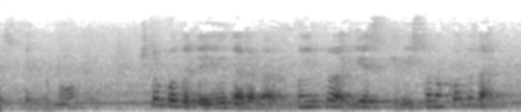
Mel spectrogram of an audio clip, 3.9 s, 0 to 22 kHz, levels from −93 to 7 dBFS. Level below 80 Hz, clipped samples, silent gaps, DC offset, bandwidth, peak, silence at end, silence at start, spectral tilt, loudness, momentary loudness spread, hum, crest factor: -68 dBFS; under 0.1%; none; under 0.1%; 11 kHz; -6 dBFS; 0 s; 0 s; -7 dB/octave; -22 LUFS; 14 LU; none; 16 dB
